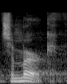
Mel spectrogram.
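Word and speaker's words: TMRC: tech Model Railroad Club the members called it two Merck is the way they pronounce the acronym there and if you were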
